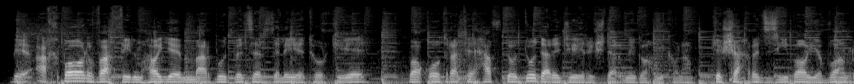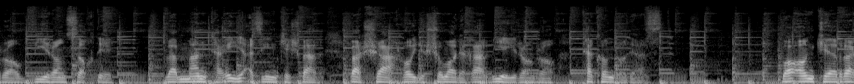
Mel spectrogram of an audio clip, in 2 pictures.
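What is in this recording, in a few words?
farsi male narration; voice demos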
